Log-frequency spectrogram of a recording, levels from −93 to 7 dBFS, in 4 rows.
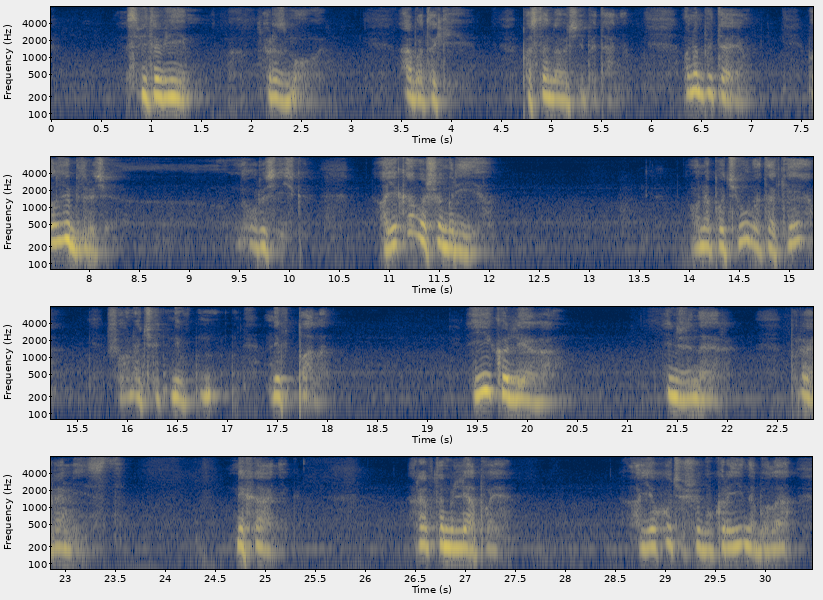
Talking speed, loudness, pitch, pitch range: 75 wpm, -24 LUFS, 200 Hz, 190-220 Hz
